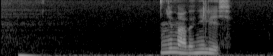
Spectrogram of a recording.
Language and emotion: Russian, neutral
